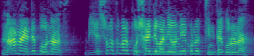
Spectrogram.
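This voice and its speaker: A woman's voice: very high voice, sharp tone. A woman voicing a cunning, boastful young male political fixer in a comic cartoon, brash and bossy, with a rural Bengali accent. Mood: insistent, scheming. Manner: brash, bossy, fast-talking.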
